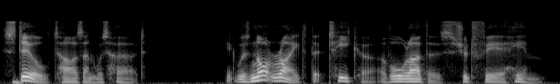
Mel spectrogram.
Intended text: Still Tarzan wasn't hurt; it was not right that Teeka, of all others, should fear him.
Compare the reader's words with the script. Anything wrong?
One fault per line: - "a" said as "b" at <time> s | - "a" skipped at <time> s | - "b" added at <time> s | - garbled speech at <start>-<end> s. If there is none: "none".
- "wasn't" said as "was" at 0.9 s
